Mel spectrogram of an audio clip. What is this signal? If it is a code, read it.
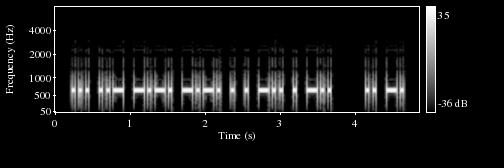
Morse code, heard as a keyed tone, about 27 wpm, 650 Hz. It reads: SUCCEEDED IN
